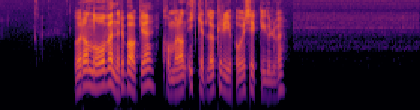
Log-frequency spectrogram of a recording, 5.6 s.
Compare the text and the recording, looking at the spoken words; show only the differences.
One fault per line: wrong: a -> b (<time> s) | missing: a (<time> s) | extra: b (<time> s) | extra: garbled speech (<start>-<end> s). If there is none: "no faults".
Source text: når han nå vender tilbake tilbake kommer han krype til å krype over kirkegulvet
missing: tilbake (2.1 s)
wrong: krype -> ikke (2.5 s)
